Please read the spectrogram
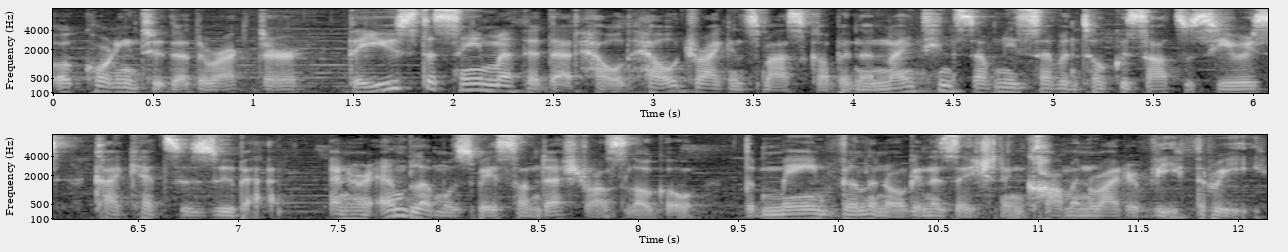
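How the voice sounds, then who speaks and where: A man talks at a very fast pace with hardly any pauses and lively intonation. His loudness stays very even, with music in the background. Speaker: video essayist. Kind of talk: documentary-style video essay narration.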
